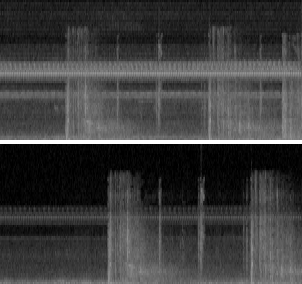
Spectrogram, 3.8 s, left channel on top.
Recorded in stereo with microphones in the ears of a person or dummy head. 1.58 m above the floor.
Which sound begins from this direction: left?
An insect, at 0.0 s.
